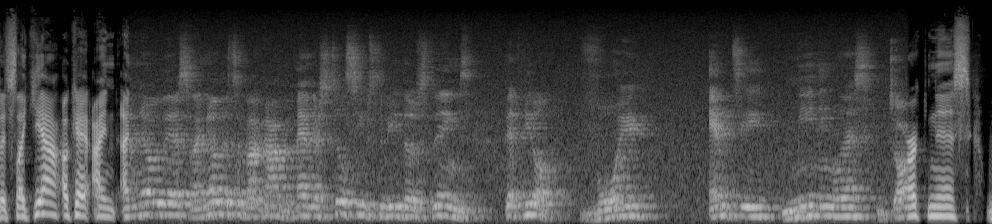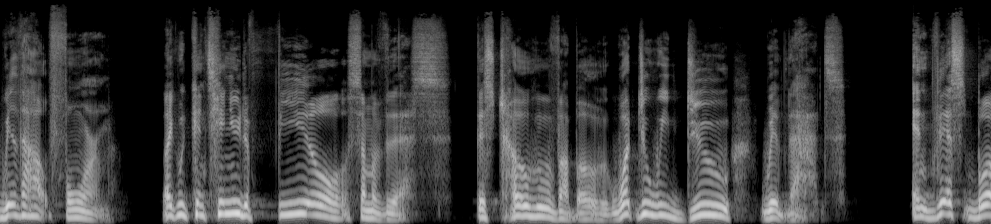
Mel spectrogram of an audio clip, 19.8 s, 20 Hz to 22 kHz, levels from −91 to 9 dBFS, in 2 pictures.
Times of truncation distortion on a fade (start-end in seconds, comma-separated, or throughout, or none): none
